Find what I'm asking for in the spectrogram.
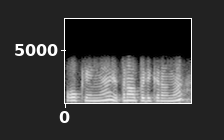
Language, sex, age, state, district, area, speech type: Tamil, female, 18-30, Tamil Nadu, Erode, rural, conversation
